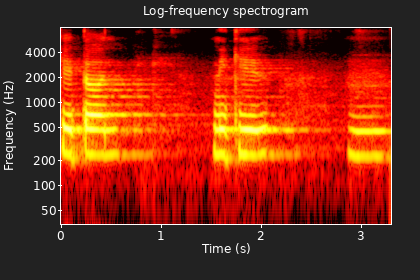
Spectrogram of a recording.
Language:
Konkani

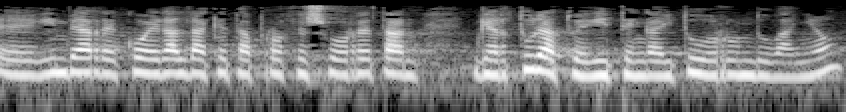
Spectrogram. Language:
Basque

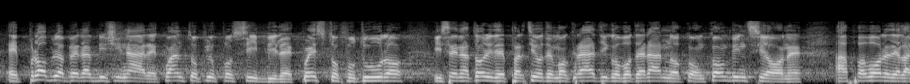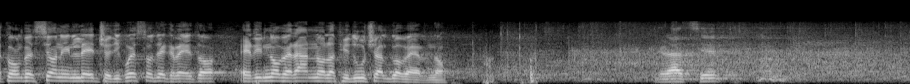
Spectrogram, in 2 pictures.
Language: Italian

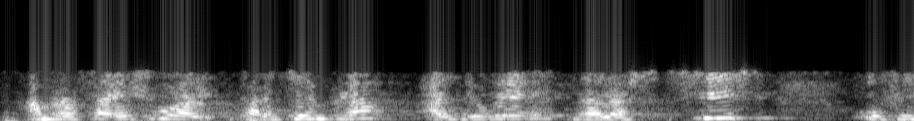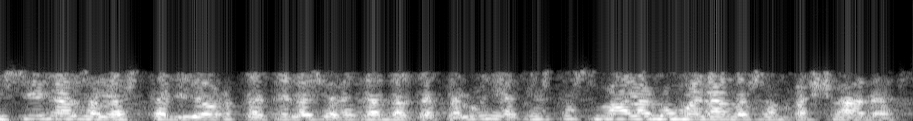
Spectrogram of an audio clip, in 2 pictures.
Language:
Catalan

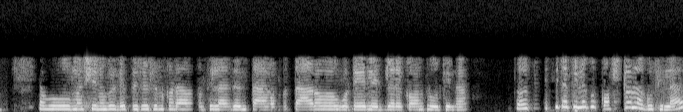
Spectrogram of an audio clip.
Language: Odia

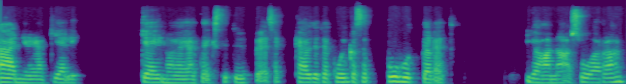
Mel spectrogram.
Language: Finnish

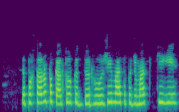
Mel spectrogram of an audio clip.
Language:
Pashto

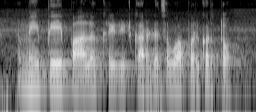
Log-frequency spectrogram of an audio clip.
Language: Marathi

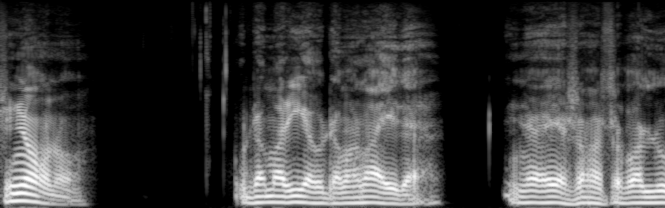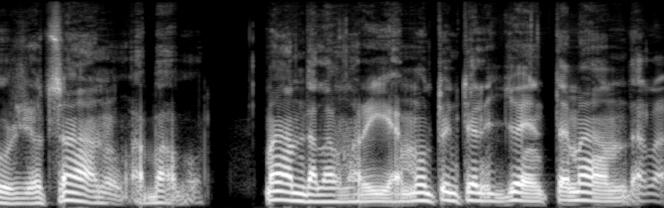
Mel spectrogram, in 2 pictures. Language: Sardinian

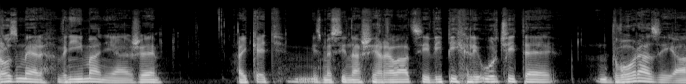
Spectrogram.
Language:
Slovak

